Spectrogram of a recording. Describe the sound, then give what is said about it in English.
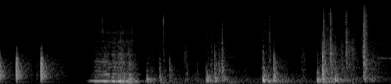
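Two sharp, evenly spaced knocks on a door, followed by a brief low hum and a string of heavier thumps and rattles. No one speaks. “Until one morning, unexpected, a knock on the door.”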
